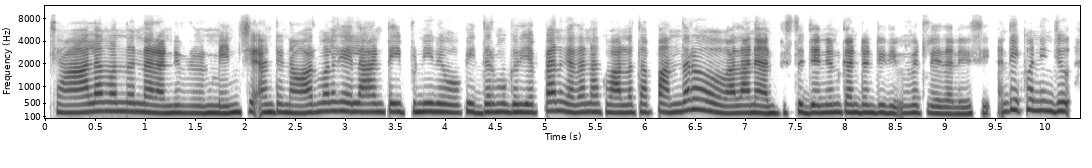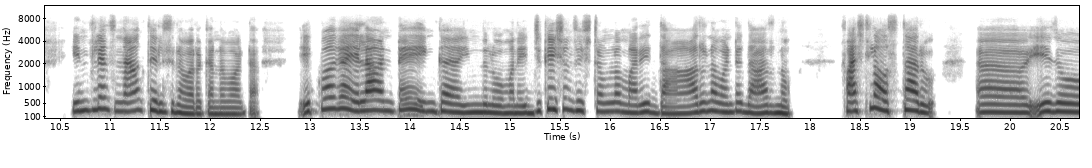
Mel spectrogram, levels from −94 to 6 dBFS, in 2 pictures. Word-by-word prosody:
చాలా 235 +2 +1
మందున్నారండి. 245 -5 +1
ఇప్పుడు 210 0 -1
మెన్ష 225 +3 +2 0.2
అంటే 235 +1 +2
నార్మల్‌గా 255 +5 0
ఎలా 245 -1 +1
అంటే 245 0 -1
ఇప్పుడు 245 +2 -2
నేను, 250 -1 +2 0.2
ఒక 225 - -11
ఇద్దరు 235 +3 0
ముగ్గురు 235 0 +1
చెప్పాను 270 +5 -1
కదా! 230 +1 0
నాకు 240 -1 -3
వాళ్ళ 220 0 +1
తప్ప 235 0 -4
అందరూ 280 +7 +1 0.3
అలానే 220 +1 +2
అనిపిస్తది 215 +3 0
జెన్యూన్ 225 +1 +2
కంటెంట్ 225 -1 +2
ఇది 210 -1 0
ఇవ్వట్లేదనేసి. 205 -1 -2
అంటే 250 - -3
ఎక్కువ 305 +3 -3
నేను 275 -2 0
జు 265 - +3 0.5
ఇన్‌ప్ల్యూయన్స్ 300 +1 -1
నాకు 280 +3 -2
తెలిసినవరకనమాట. 190 -6 -1 0.6
ఎక్కువగా 335 +6 0
ఎలా 285 +2 +5
అంటే, 280 +3 -3 0.2
ఇంక 260 0 -3 0.3
ఇందులో 230 -1 +1
మన 210 - 0
ఎడ్యుకేషన్ 295 +6 0
సిస్టమ్‌లో 260 -1 -4
మరీ 220 +2 +1 0.2
దారుణమంటే 235 +6 -1
దారుణం. 210 -1 +1 0.6
ఫస్ట్‌లో 270 +7 +2
వస్తారు. 275 -4 +2 0.5
ఆహ్, 230 -1 0 0.2
ఏదో 260 0 +2
235 Hz, 135 wpm, -23 LUFS, 220-265 Hz, 0.6 s, ఎలా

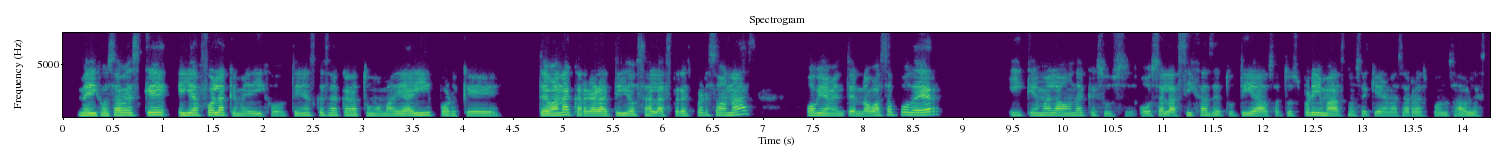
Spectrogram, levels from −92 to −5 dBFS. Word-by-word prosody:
me 205 0 +4
dijo: 200 0 +4
"¿Sabes 215 +2 +2
qué?" 235 0 +4
Ella 210 +2 +4
fue 225 +1 +2
la 230 0 +7
que 205 - -5
me 185 -2 -4
dijo: 180 -1 -5
"Tienes 200 +4 -4
que 220 - -4
sacar 210 -1 -2
a 205 - 0
tu 200 0 -6
mamá 180 -1 -3
de 190 +1 +1
ahí, 205 +4 +3
porque 175 -2 -2 0.4
te 195 - +5
van 200 +3 +6
a 245 - +4
cargar 185 -2 +2
a 190 0 +3
ti, 195 +1 +1
o 190 - 0
sea, 190 0 -1
las 170 +1 0
3 190 +1 -2
personas, 230 +7 0 0.5
obviamente 195 -3 +1
no 175 0 -1
vas 205 +4 +1
a 250 - +1
poder, 240 +4 +3 0.6
y 210 -1 -7
qué 205 -1 -4
mala 210 0 +1
onda 205 +1 -2
que 205 -1 -9
sus 175 -2 -12
o 180 0 -3
sea, 185 - -3
las 170 +3 -1
hijas 205 0 -2
de 190 -2 -3
tu 170 - -13
tía, 180 0 +1
o - - -8
sea, - - -13
tus 180 -1 -10
primas 200 -4 +1
no 185 - -8
se 180 0 -8
quieren 175 -2 -4
hacer 165 +1 -7
responsables. 165 - -7
195 Hz, 240 wpm, -23 LUFS, 180-210 Hz, 0.6 s, la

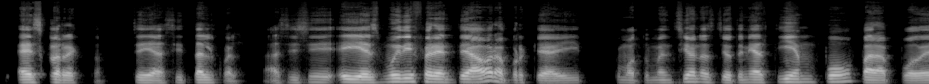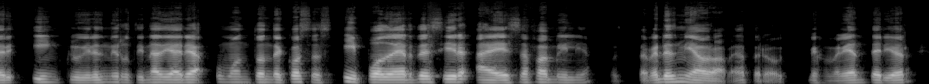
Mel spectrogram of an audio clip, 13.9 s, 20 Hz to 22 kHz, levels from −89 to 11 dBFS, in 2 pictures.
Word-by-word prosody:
Es 125 0 +6
correcto, 120 -4 -1 0.2
sí, 115 -1 +1
así 105 +3 -4
tal 120 -2 +1
cual, - - -12
así 120 - -13
sí 130 +2 -8
y 135 -1 +5
es 125 -2 +6
muy 155 +2 +3
diferente 140 -4 +5
ahora, 195 +9 +5
porque 115 -2 -4
ahí, 105 +2 -4 0.2
como 115 -3 -9
tú - - -21
mencionas, 120 +3 -3
yo 120 - -2
tenía 125 0 +1
tiempo 140 +5 -1
para 115 -2 +3
poder 110 +1 -1
incluir 125 -4 -7
en 125 +2 -8
mi 135 - -7
rutina 125 0 -4
diaria 125 0 +2
un 140 - -17
montón 130 0 -5
de 125 - -1
cosas, 140 +2 -5
y 155 -4 0
poder 125 -2 +3
decir 140 0 +1
a 115 -1 +1
esa 115 +3 0
familia, 125 -2 -6
pues, - - -35
también - - -5
es 140 - +1
mía 130 -6 0
ahora, 100 -2 -1
¿verdad? - - -15
Pero - - -15
mi 105 - -13
familia 100 +2 -4
anterior. 115 0 -3
125 Hz, 205 wpm, -23 LUFS, 115-135 Hz, 0.2 s, Es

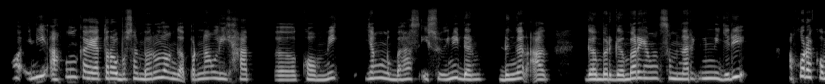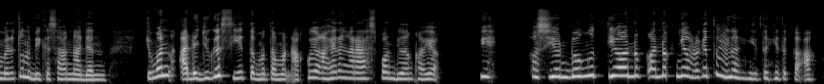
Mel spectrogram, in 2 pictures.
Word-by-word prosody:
"Oh, 295 - -3
ini 365 +7 +1
aku, 350 0 -2
kayak, 270 -4 +3
terobosan 265 -1 +1
baru 255 +5 0
loh, 320 - +2
nggak 230 - -3
pernah 250 +4 -2
lihat, 240 -3 -3 0.2
eee, 210 0 -3
komik 225 +5 -2 0.2
yang 285 +2 -1
ngebahas 245 0 -2
isu 235 0 -5
ini, 295 - +2
dan 235 0 0 0.2
dengan 235 +5 +1
at 225 0 -1 0.4
gambar-gambar 235 +2 +3
yang 285 -1 -1
semenarik 260 -3 -1
ini." 280 0 0
Jadi, 240 +10 +3 0.5
aku - - -8
recommend-nya 275 -5 +1
itu, - - +2
lebih 250 -5 -1
ke 250 - -4
sana, 240 -2 0
dan 220 0 0 0.4
cuman, 360 +9 +5 0.2
ada 255 +1 +7
juga 285 +10 +4
sih, 290 -8 -2
teman-teman 240 -3 -1
aku, 310 +8 -3
yang 270 - +2
akhirnya 290 +4 -1
ngerespon 275 +1 0
bilang 255 0 0
kayak, 245 -1 -1 0.4
"Ih, 360 -2 +1 0.4
kasihan 350 0 +3
banget 380 +3 +4
ya, 400 - +7
anak-anaknya," 390 0 +1
mereka 335 +4 -1
tuh 445 - +1
bilang 330 -3 +2
gitu 250 +1 -5
gitu 265 -2 -5
ke, 255 - -4
aku. 235 0 -5
265 Hz, 195 wpm, -23 LUFS, 240-315 Hz, 0.5 s, ada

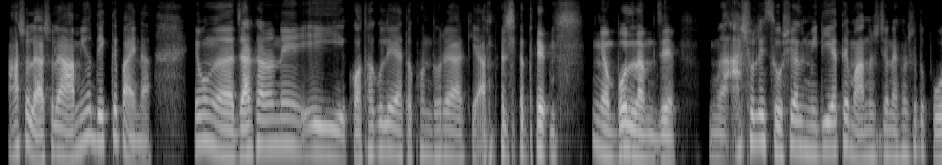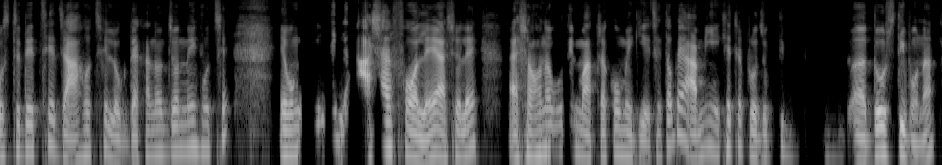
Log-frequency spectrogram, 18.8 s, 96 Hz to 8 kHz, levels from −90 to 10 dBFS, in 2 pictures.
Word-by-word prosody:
আসলে, - - +1
আসলে 140 +4 -1
আমিও 170 - 0
দেখতে 180 +4 +2
পাই - - +2
না, - - -3 0.5
এবং 185 +1 0
অ্যা 135 - +4 0.2
যার 135 +1 +8
কারণে 170 +1 +1 0.3
এই 140 - +3 0.3
কথাগুলি 140 +6 -1
এতক্ষণ 125 +3 -9
ধরে 130 +1 -3
আর 115 - -4
কি - - -16
আপনার - - -6
সাথে - - -6 0.6
অ্যা 135 - +4
বললাম, 135 -6 +6
যে 110 - +4 0.7
আসলে 185 -1 -1
সোশ্যাল 155 +4 +1
মিডিয়াতে 155 +4 0
মানুষজন 125 +3 -2
এখন 135 +2 -8
শুধু 150 0 -8
পোস্ট 120 0 -2
দিচ্ছে 145 +5 -3
যা - - +6
হচ্ছে 130 - -8
লোক 100 -3 -2
দেখানোর 125 +7 -4
জন্যই 145 +2 -2
হচ্ছে। 145 - -8 0.6
এবং 125 0 +3 0.4
এইটা - - -9 0.2
আসার 160 -2 +2
ফলে 115 -8 +4 0.2
আসলে - - 0 0.4
অ্যা - - +3
সহানুভূতির 145 +4 -2
মাত্রা 120 - +1
কমে 130 -3 -2
গিয়েছে। 100 +2 -6
তবে 160 - -1
আমি 125 +6 -3
এক্ষেত্রে 155 +3 -5
প্রযুক্তির 120 +5 -5 0.7
অ্যা 105 - +2
দোষ 135 0 +6
দিব 135 -6 +3
না। - - +2
135 Hz, 170 wpm, -25 LUFS, 120-155 Hz, 0.7 s, যার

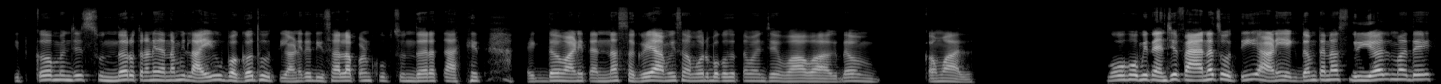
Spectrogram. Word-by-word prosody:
इतकं 195 +6 -4
म्हणजे 210 0 -3
सुंदर 200 -1 -1
होतं 200 -2 -3
आणि 195 +1 0
त्यांना 190 -1 0
मी 205 0 -4
लाईव्ह 175 +6 +3
बघत 185 +2 0
होती 175 -7 -4
आणि 140 +2 -3
ते 175 - -4
दिसायला 170 +1 0
पण 175 0 -5
खूप 175 -2 -14
सुंदरच 165 +1 -3
आहेत, 160 +3 -4 0.5
एकदम. 150 +5 -3
आणि 165 0 +3
त्यांना 155 +3 -2
सगळे 165 +2 0
आम्ही 175 0 +5
समोर 170 -2 -4
बघत 170 0 -3
होतो 170 -1 -8
म्हणजे 160 -1 -7
वाह! 145 0 -1
वाह! 140 -1 0
एकदम 155 +1 -7 0.5
कमाल! 140 -5 -3 1.4
हो, 200 +3 0
हो. 220 +1 +2
मी 220 - +3
त्यांची 205 +1 +4
फॅनच 210 +4 +7
होती 205 +1 -1
आणि 185 -3 +5
एकदम 185 +3 -1
त्यांना 210 +1 0
असं 220 -3 -4
रिअलमध्ये, 225 +3 +2
175 Hz, 170 wpm, -23 LUFS, 160-205 Hz, 1.4 s, फॅनच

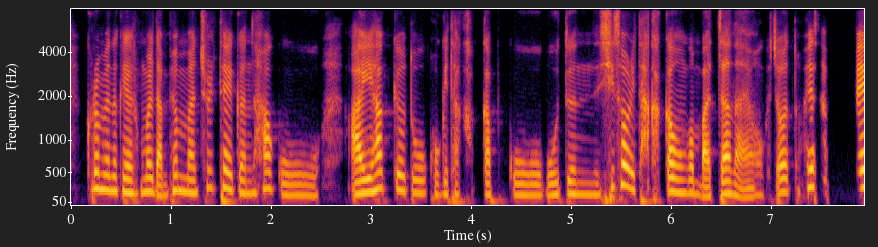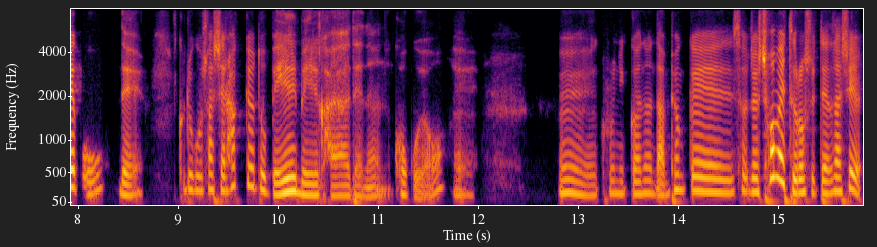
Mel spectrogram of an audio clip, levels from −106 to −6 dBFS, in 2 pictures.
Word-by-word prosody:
그러면은 240 -3 +2
그냥 200 -2 +2
정말 210 +1 +1
남편만 195 +5 0
출퇴근하고 195 - -2 0.3
아이 185 +4 +6
학교도 230 -6 +1
거기 170 0 -7
다 170 - -6
가깝고 165 -1 -5
모든 170 0 -3
시설이 290 - +3
다 - - -1
가까운 210 -3 +3
건 195 -3 -1
맞잖아요, 150 -1 +1
그죠? 205 +1 +1 0.2
회사 275 - +5 0.4
빼고. 255 -4 +4
네. 180 +2 -2 0.3
그리고 230 -1 -4
사실 235 -1 -1
학교도 285 -5 -2
매일매일 170 -2 +5
가야 155 0 -3
되는 145 +9 -8
거고요. 180 +8 -7
예. 160 -1 -12 0.9
예, 175 -6 -3
그러니까는 185 0 -6
남편께서 210 -1 -1
저 205 0 +2
처음에 400 - +7
들었을 200 0 +1
때는 190 0 0
사실 220 0 +2
195 Hz, 335 characters per minute, -23 LUFS, 170-225 Hz, 0.9 s, 처음에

